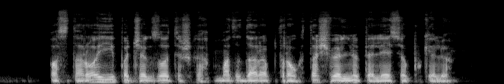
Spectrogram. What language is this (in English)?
Lithuanian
